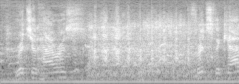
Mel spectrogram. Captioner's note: Don laughing; audience laughing and applauding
